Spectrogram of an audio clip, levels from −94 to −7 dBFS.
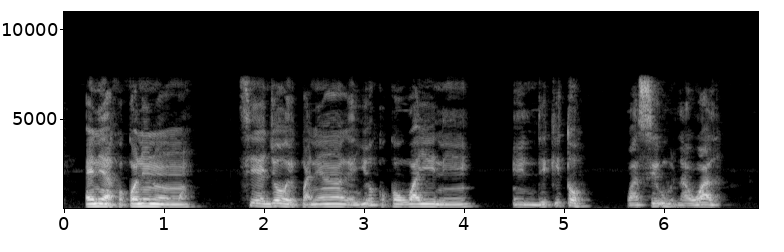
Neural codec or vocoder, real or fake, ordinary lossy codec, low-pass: none; real; none; 7.2 kHz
